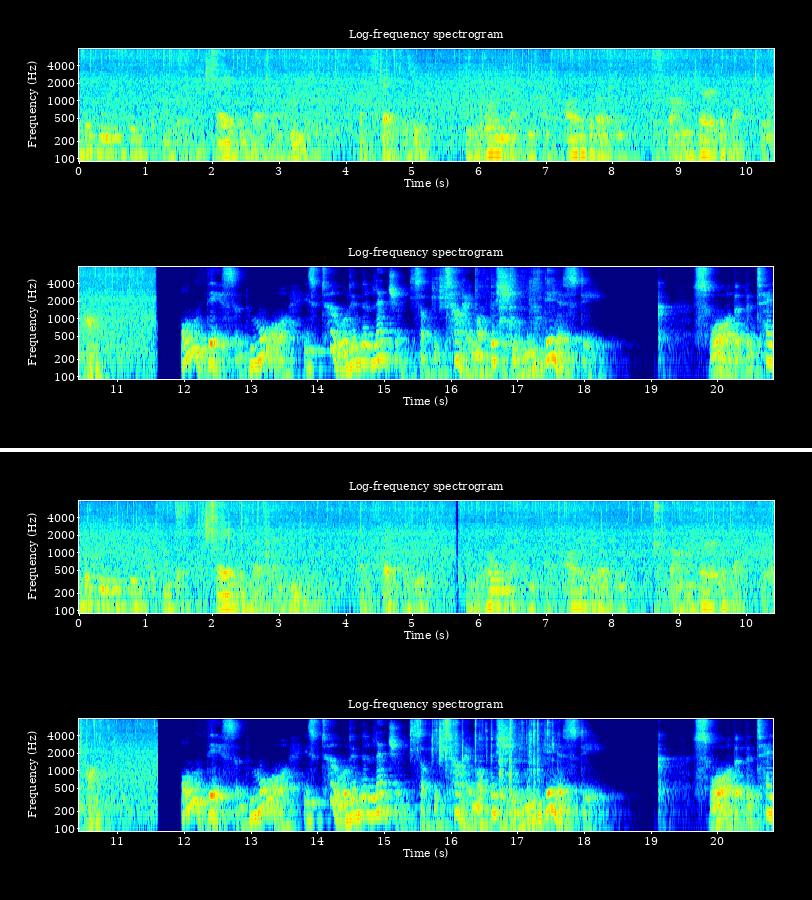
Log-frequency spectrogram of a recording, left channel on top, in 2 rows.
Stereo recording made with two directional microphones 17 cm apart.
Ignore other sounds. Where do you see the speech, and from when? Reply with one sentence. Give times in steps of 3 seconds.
You can hear the speech in the centre from 0 s, on the left from 3 s and in the centre from 12 s.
